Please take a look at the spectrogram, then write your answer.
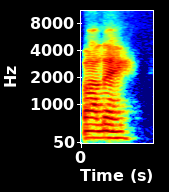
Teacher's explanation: ballet you can't hear the t on that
